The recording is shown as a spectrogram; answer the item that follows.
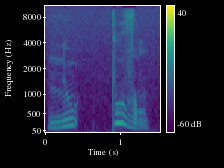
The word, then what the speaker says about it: nous pouvons: Nous pouvons. Okay, so you write this O-U and you pronounce it OU, okay, so if you combine it, you nous pouvons, okay, you don't pronounce the final S.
